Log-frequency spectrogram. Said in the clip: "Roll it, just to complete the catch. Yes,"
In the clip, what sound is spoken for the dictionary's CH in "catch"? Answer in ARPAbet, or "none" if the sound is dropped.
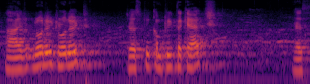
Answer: CH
